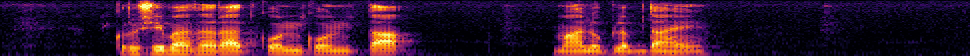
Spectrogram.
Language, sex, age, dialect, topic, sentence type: Marathi, male, 18-24, Standard Marathi, agriculture, question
